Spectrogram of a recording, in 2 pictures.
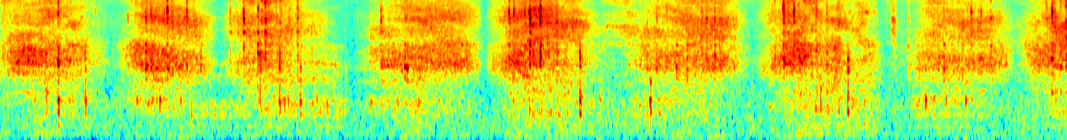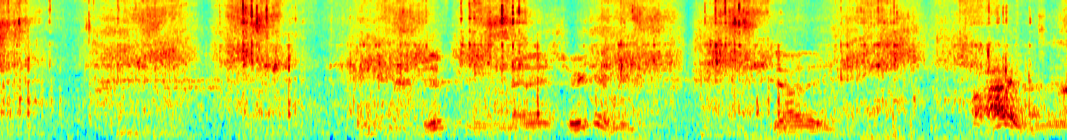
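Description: Paint roller spreading red primer over the rusty steel bed of a dump trailer: a soft, faint rubbing swish with each back-and-forth stroke, in a steady rhythm of roughly one to two strokes a second.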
